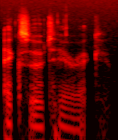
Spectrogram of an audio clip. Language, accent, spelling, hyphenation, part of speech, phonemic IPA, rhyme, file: English, General American, exoteric, ex‧o‧ter‧ic, adjective / noun, /ˌɛksəˈtɛɹɪk/, -ɛɹɪk, En-us-exoteric.ogg
- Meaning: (adjective) Of a doctrine, information, etc.: suitable to be imparted to the public without secrecy or other reservations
